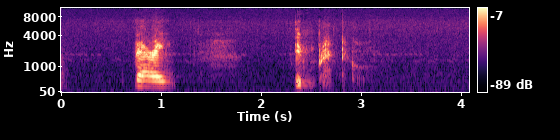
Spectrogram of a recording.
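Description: A woman speaks calmly, close by.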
